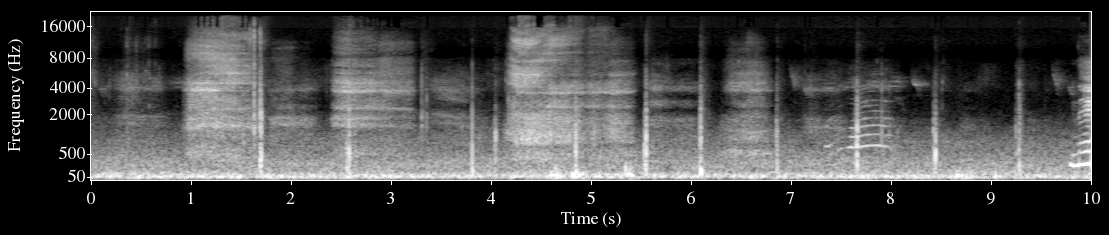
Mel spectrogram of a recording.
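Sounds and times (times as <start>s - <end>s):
footsteps on a trail: 0.0s - 10.0s
person breathing hard: 0.2s - 7.3s.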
